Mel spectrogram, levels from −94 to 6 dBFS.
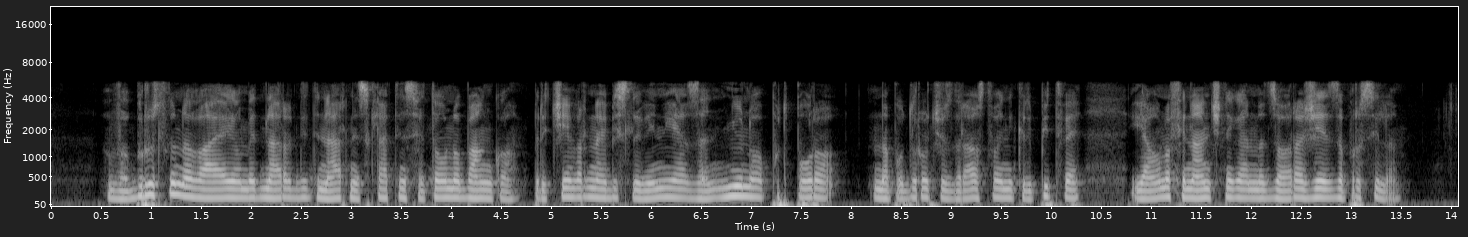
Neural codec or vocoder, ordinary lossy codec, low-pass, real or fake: none; none; 5.4 kHz; real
